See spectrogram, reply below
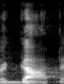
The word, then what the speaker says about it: agape: It's the word agape. If you were trying to spell it in English, A-G-A-P-E, agape, love.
